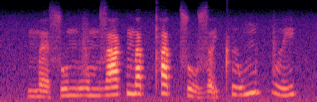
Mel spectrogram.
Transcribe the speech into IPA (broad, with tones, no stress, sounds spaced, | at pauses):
m ɛ˧˩ s u˧ n v ə˧ m z aː˦˥ k̚ n a˦˥ t̚ t̪ʰ a˦˥ t̚ s u˧˩ z ə̰˧˥ j t̪ʰ ɨ˨˦ w m i˦˥ k̚ v ɨ˨˦ j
